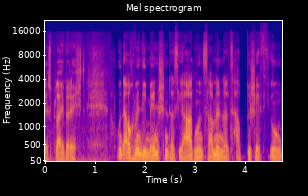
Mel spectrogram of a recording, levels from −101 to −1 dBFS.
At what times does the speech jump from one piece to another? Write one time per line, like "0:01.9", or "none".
0:01.3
